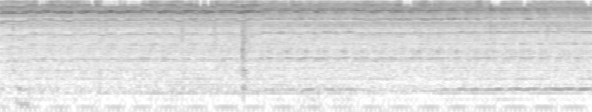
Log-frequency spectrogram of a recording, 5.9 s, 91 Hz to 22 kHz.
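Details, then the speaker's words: 1/14 RC hopper and conveyor: small linear actuators whine, pulse unevenly, grind and snap as sandy grit in the chrome rubber jams them, leaving them straining. "And you kind of hear that the linear actuators are struggling a bit because for some reason my chrome rubber has got some sandy grit in it and I'm not real happy about it."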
